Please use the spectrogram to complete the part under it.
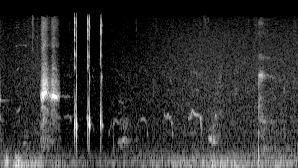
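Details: Black tri male Australian Shepherd puppy from a breeder in Oklahoma gives a short, high whimper that bends slightly downward, followed by a few sharp clicks or taps and a faint low background hum.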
